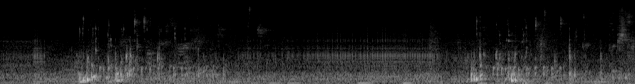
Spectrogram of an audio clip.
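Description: Aquarium air bubbler bubbling in a small fish tank, a steady watery bubbling with a few short louder sounds about a second in and near the end.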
